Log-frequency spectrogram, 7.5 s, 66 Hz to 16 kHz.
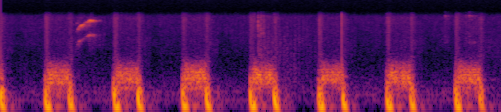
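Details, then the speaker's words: Mitral regurgitation murmur audio played in a lecture on acyanotic heart disease: regular heartbeat about 58/min with a continuous whooshing murmur filling the gap between heart sounds. "este doctor wang xi dispuse un audio como dónde cómo sonaría el soplo a un lobo qué bonito no sé si se escucha"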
